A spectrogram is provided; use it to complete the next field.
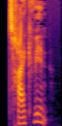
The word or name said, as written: trækvind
